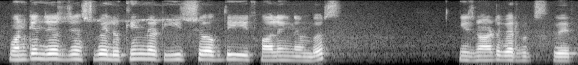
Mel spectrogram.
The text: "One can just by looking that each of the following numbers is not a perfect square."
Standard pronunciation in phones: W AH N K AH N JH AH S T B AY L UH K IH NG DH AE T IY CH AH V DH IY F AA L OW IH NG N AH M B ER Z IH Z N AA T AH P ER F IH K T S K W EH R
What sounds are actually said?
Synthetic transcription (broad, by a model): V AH N K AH N JH AH S T B AY L UH K IH NG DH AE T IY CH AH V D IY F AA L OW IH NG N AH M B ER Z IH Z N AA T AH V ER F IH T S K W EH R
